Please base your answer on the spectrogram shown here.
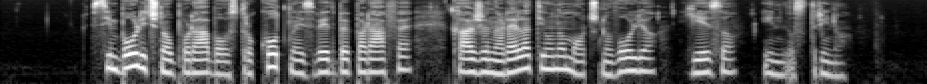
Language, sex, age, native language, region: Slovenian, female, 30-49, Slovenian, Central Slovenia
